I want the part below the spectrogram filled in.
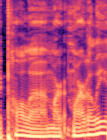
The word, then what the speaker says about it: Paula Marvelli: I know in this book written by Paula Marvelli, is that how you say it? – Yes, that's her name, yes.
